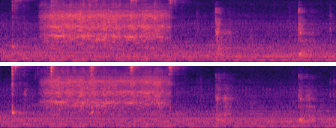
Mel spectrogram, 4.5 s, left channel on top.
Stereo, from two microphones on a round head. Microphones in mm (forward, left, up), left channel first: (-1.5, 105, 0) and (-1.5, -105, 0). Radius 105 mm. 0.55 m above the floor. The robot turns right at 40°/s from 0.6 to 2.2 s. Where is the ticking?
80° left, 8.5 m.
